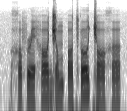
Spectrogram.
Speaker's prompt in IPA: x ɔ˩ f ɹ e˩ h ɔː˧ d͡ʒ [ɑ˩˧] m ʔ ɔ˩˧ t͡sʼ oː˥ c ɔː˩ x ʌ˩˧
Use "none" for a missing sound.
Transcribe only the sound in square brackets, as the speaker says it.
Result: ɔ˩˧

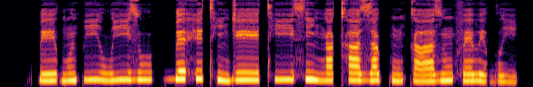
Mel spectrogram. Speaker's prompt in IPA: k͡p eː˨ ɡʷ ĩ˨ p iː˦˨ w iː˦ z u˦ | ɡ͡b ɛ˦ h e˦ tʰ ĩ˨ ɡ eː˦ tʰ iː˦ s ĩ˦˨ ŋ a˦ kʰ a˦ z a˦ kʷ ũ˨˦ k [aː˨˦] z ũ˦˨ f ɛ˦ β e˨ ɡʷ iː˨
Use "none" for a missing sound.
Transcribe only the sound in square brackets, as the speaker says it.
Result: aː˨˦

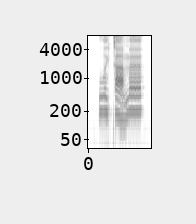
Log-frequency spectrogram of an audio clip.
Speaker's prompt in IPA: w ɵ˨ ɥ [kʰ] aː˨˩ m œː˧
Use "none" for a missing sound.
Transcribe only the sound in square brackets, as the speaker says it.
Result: k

